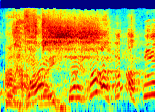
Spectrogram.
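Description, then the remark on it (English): A loud sneeze with a breathy hiss and strained, voiced vocal sounds that rise and fall over about a second and a half. “I sneezed.”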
